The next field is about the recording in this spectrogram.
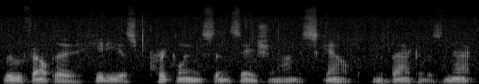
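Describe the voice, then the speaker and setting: A man reading a story aloud as an audiobook narrator, in a relaxed bedtime style. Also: extremely low pitch, normal speed, vocal fry, rough recording. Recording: faint hiss and rain sound. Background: soft rain.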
